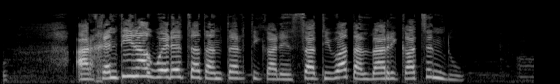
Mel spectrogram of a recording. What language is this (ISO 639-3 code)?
eus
